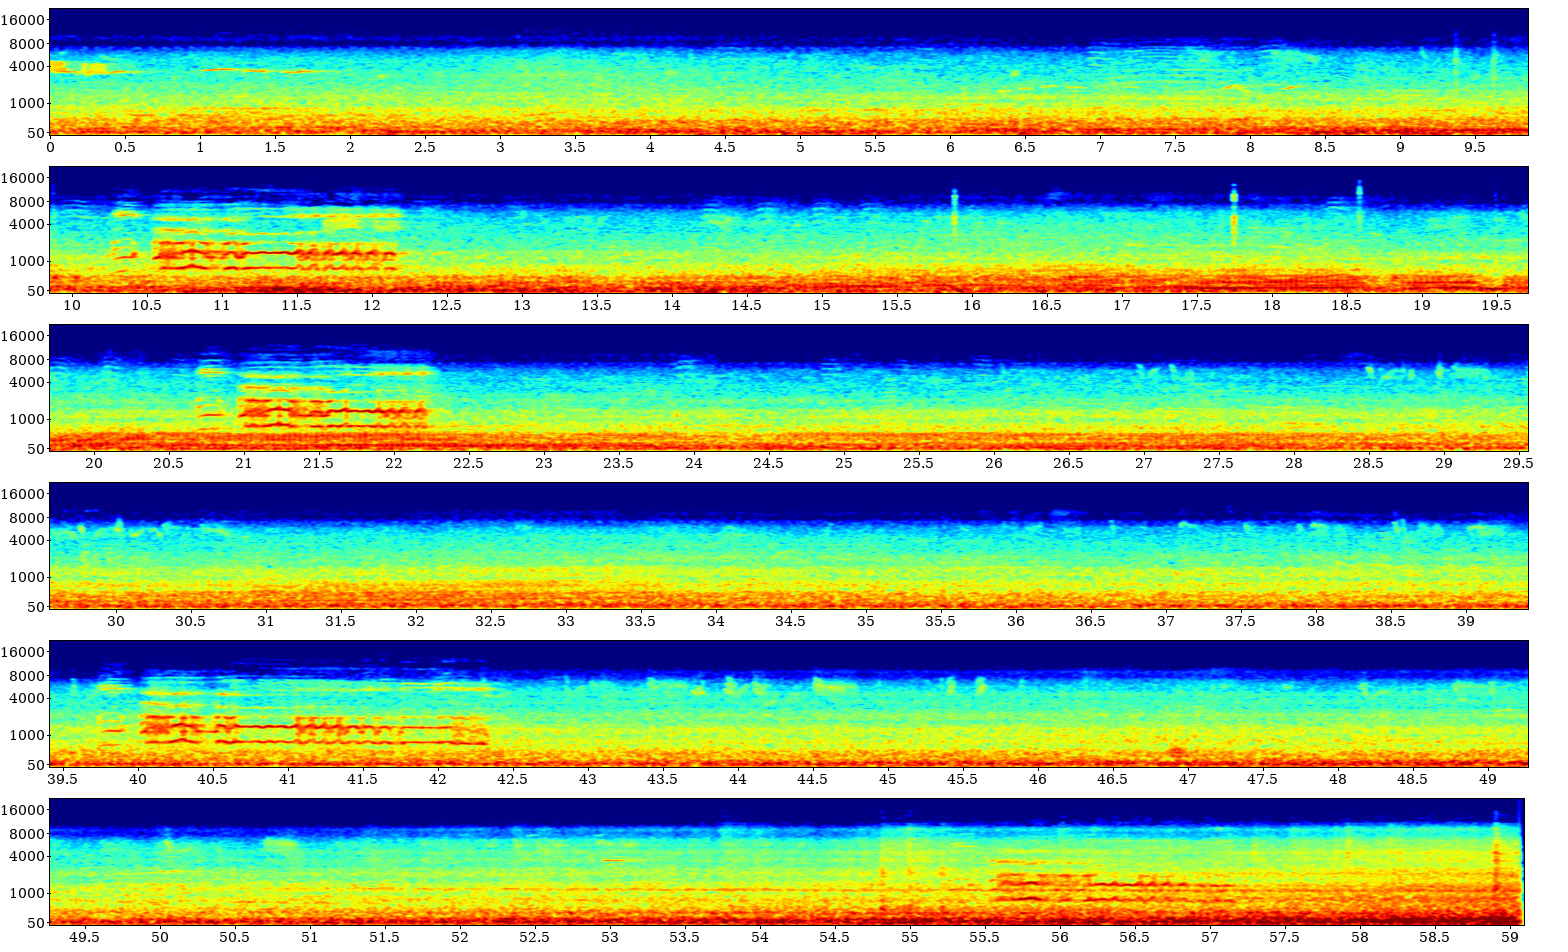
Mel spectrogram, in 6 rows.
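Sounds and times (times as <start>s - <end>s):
train rumble: 0.0s - 32.8s, 33.7s - 59.0s
rooster crowing: 10.3s - 12.3s, 20.7s - 22.5s, 39.8s - 42.4s, 55.3s - 57.4s.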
